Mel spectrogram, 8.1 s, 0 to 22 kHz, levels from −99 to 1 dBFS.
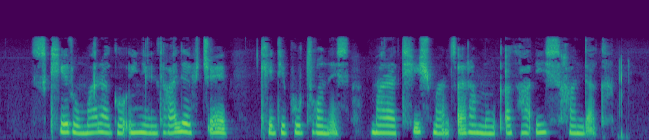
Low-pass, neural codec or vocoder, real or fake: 7.2 kHz; none; real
